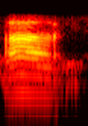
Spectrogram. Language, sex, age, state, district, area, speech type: Kannada, female, 45-60, Karnataka, Dakshina Kannada, rural, conversation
